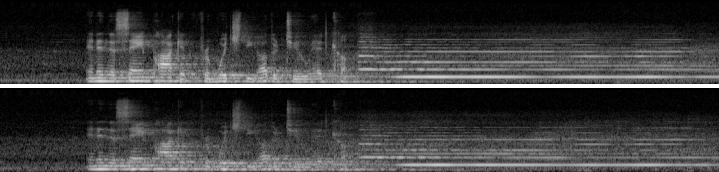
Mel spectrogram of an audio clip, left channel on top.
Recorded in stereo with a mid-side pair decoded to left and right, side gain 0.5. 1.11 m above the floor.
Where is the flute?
55° left, 2 m.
